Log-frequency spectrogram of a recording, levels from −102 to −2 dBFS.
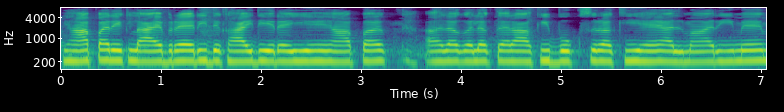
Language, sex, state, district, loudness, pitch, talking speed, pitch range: Hindi, female, Uttar Pradesh, Etah, -18 LUFS, 210 Hz, 155 wpm, 205-215 Hz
